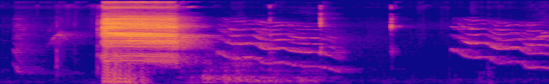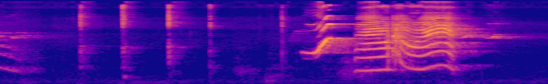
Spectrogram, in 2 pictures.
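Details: Pet parrot, kept indoors, in a recording described as saying mummy and papa: a harsh screech opens, then a series of wavering, descending whistled notes and a final warbling rising-falling phrase, with faint clicks between.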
